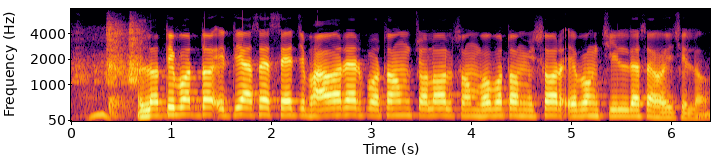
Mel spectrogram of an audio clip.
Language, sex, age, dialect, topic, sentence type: Bengali, male, 18-24, Jharkhandi, agriculture, statement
